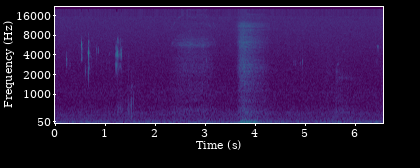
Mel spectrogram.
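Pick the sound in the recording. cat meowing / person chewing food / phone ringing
person chewing food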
